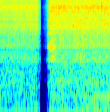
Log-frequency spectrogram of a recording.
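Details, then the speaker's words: Ford Ranger MC diesel idling after replacing the alternator bearing, belt tensioner pulley and front drive belt; the belt noise is gone, with a steady low rumble and no squeal, chirp or belt flutter: normal idle. "อ่าเสียงดังที่มันดังตั้งแต่ตอนต้นคลิปเนี่ยมันหายไปแล้วมันเงียบสนิทเลยนะครับนิ่งๆเลยนะฮะนิ่งเลยนะฮะทุกรอบก็ไม่สั่นแล้วไม่เต้นแล้วไม่ตัดเป็นเจ้าภาพแล้วสายพานก็ไม่สะบัดแล้วนะฮะ"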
